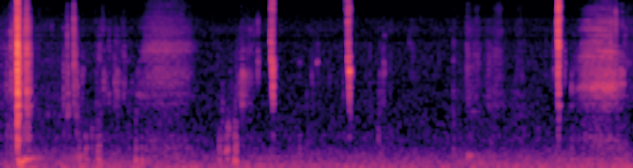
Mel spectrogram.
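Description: Small mouth and drinking sounds from a person sipping and tasting a protein shake from a plastic shaker bottle: a handful of short, sharp clicks and lip smacks, the loudest just after the start, with a soft breathy hiss a little before the second mark.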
